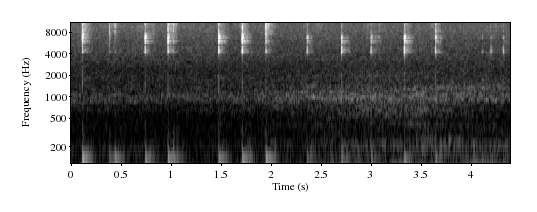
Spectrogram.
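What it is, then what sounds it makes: Concrete pen holder tapped with nails. Long nails tap the rough outer surface of a small, hollow grey concrete pen holder held on its side. Thirteen quiet, sharp clicks are heard, each with a bright, high tick over a dull, low knock that dies away almost at once. The taps are unevenly spaced, and the later ones grow softer.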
